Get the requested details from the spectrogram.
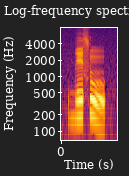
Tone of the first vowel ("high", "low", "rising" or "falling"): high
